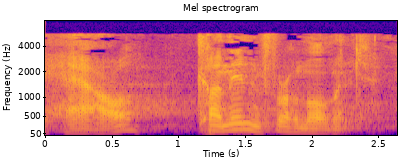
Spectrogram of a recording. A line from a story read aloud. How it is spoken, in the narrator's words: I would hear my name ever so quietly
